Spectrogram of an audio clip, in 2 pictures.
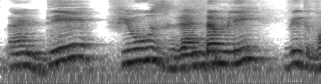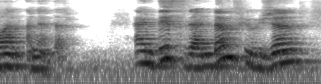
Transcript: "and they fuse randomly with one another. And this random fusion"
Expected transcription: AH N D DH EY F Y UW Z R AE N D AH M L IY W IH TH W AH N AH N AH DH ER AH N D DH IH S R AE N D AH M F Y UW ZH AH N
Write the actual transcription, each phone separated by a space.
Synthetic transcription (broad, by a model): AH N D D EY F Y UW Z R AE N D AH M L IY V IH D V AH N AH N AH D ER AH N D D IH S R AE N D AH M F Y UW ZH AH N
